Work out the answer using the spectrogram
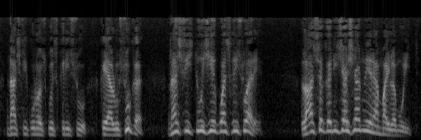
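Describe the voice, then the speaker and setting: Un actor care interpretează un sătean oltean de vârstă mijlocie, povestind glumeț și fără șir, cu accent oltenesc, într-o comedie radiofonică. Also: male voice, high voice, creaky, a bit bright, slightly rough, no echo, heavily acted. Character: folksy Oltenian village man telling tales. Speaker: storyteller. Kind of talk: 1970s radio comedy monologue. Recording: dull dry 1978 vinyl radio recording.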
